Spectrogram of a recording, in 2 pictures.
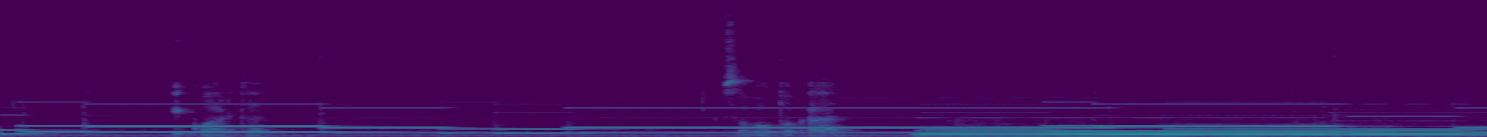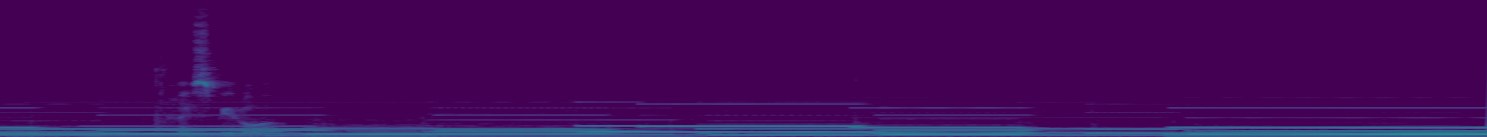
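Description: Keyboard with an organ voice playing the melody lines of a psalm tone in held chords, each chord sustained at an even level and then moving on to the next.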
